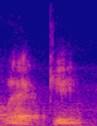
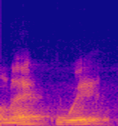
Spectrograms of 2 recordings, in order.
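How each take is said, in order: First: No U sound is heard after the K. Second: A U sound is heard after the K. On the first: The speaker calls it right. "fala leque" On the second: The speaker calls it wrong. "você não fala leque"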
